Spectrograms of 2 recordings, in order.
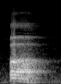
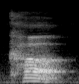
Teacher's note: जब मैं प कहता हूं तो आखरी में क्या सुनाई देता है? अ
